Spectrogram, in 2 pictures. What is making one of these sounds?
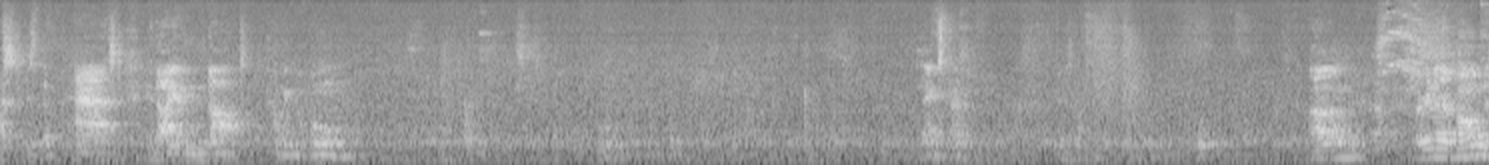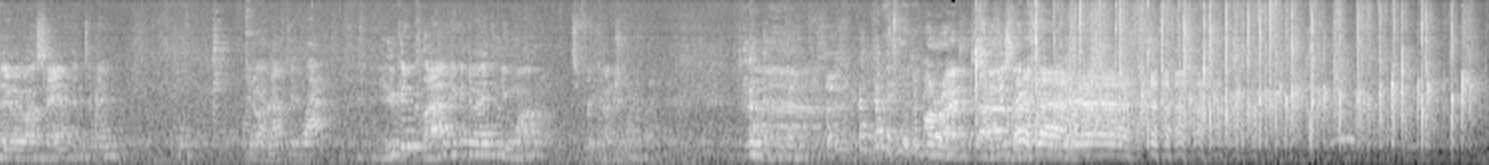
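A man speaks calmly and slowly into a microphone nearby.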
